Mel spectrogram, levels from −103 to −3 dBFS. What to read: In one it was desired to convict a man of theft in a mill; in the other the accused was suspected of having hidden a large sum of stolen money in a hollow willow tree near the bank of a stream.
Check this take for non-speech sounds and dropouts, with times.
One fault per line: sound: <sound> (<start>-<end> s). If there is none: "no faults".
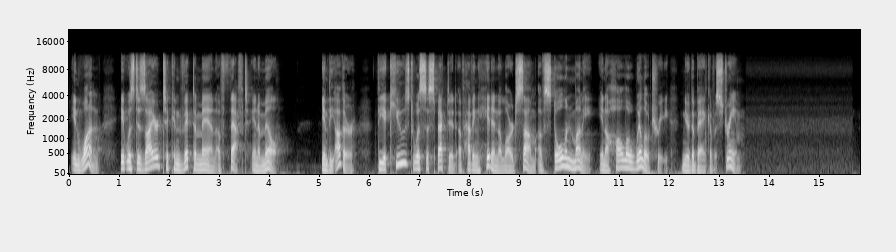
no faults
